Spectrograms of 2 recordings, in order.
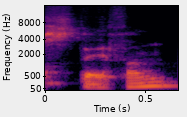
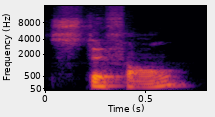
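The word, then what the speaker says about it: Stéphan: It's not Stefan. It's Stefan. He was the coach that led Rennes to win the French Cup.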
